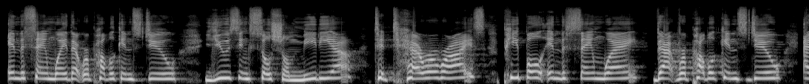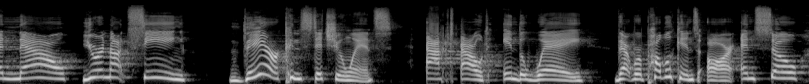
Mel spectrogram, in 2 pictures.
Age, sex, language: 30-49, female, English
